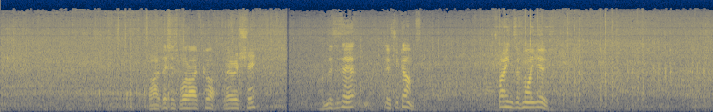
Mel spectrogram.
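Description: A model electric train rumbles along model track.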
